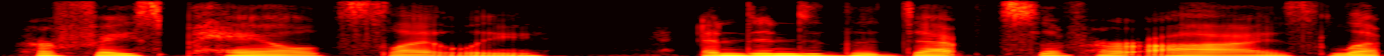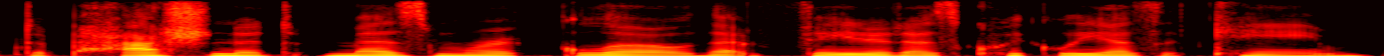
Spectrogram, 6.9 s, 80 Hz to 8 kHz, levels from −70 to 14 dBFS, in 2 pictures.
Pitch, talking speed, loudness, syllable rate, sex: 195 Hz, 200 wpm, -19 LUFS, 5.1 syllables/s, female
